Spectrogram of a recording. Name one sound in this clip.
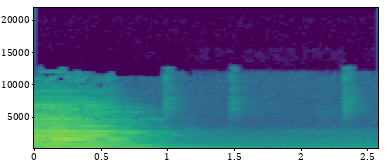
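An accordion plays a held chord that fades away.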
